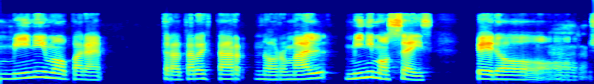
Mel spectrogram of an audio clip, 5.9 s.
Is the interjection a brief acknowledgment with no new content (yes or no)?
yes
